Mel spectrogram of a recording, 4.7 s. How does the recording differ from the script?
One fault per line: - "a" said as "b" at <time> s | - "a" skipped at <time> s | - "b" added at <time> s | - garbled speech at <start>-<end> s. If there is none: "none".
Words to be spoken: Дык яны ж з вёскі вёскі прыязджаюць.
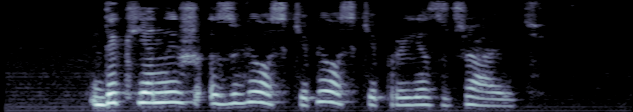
none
